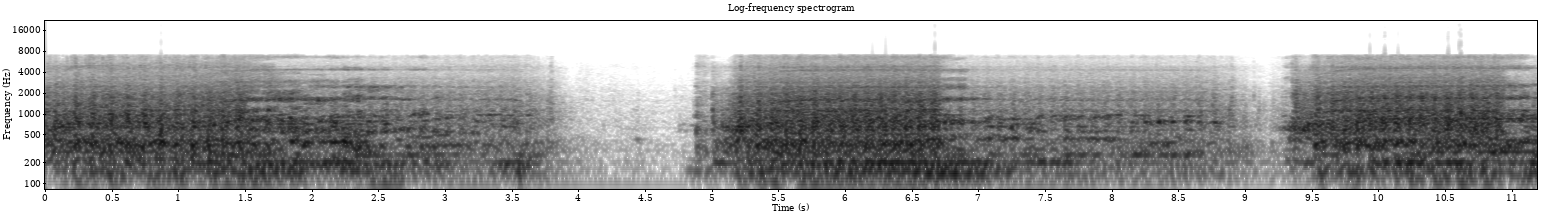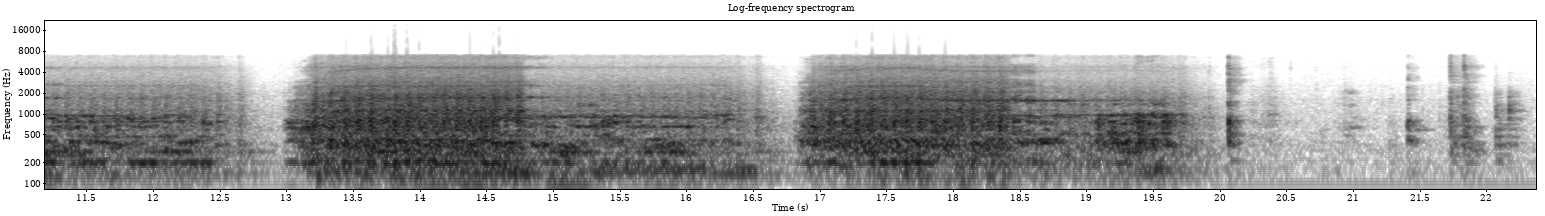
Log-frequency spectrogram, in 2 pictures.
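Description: A sewing machine stitches the sleeve of a boatneck blouse with puff sleeves, running in five steady, close bursts of about three seconds each with short pauses between them.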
